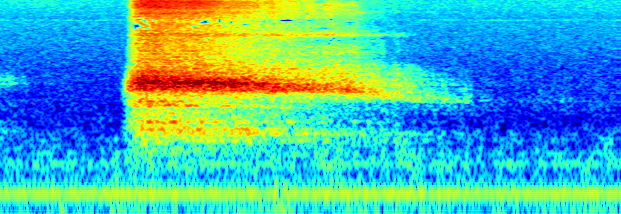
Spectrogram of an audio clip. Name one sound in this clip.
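A woman sighs softly.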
